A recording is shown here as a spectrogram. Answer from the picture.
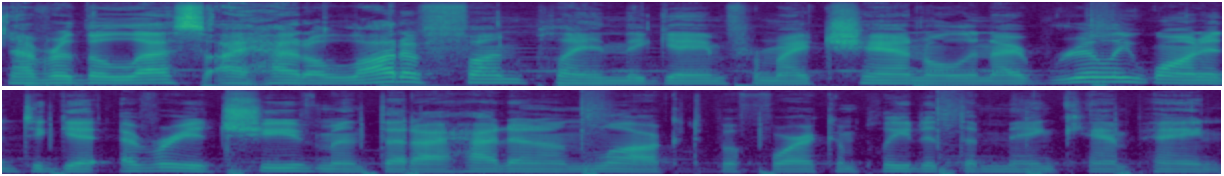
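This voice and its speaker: Noticeable background noise sits behind a man at medium pitch with ordinary pitch variation. He speaks at a fairly quick pace with hardly any pauses. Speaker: gaming youtuber. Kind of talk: game commentary voiceover. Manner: audible loud breaths.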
